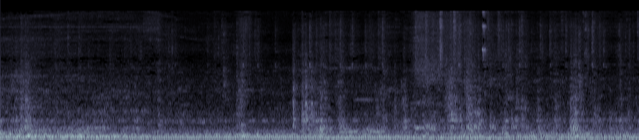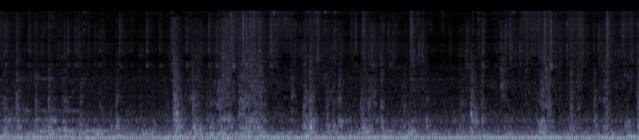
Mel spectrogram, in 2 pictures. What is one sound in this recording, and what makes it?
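Tyres roll on asphalt.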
